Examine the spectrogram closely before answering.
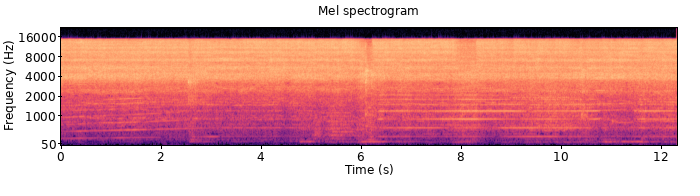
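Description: CNC wood lathe's rotary cutter head cutting a turning wooden spindle: a steady hiss of cutting with several steady motor tones, one rising slowly over the first two seconds, and a sharp click about six seconds in.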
